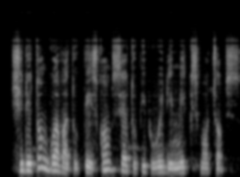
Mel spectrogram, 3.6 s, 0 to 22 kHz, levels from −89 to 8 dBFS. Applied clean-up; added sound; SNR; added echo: none; none; none; none.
